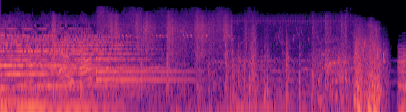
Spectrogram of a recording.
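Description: A man's footsteps crunch on dry ground.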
